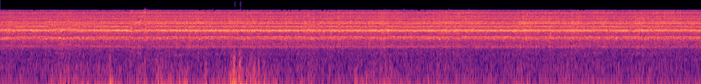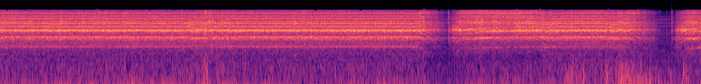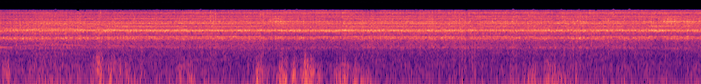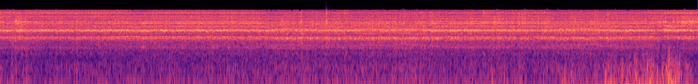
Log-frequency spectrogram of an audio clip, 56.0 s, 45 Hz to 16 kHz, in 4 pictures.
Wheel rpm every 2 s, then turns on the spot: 160, 160, 160, 160, 160, 160, 160, 160, 160, 160, 160, 100, 160, 80, 150, 160, 160, 160, 160, 160, 160, 160, 160, 160, 160, 160, 160, 160.
none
